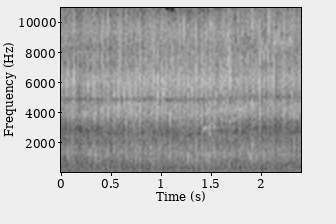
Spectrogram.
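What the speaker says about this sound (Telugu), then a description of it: "ఇప్పుడు ఇంకొక కడాయిలో 3 టేబుల్ స్పూన్ ఆయిల్ తీసుకుని అందులో చాప్ చేసిన 6 నుంచి 7 వెల్లుల్లి, 3 చాప్ చేసిన పచ్చిమిర్చి, 1 కట్ చేసుకున్న పెద్ద ఆనియన్ ముక్కలు" Chopped garlic, green chillies and a large sliced onion fry in three tablespoons of oil in a kadai, making a continuous bright, hissing sizzle that stays even and close with no speech.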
